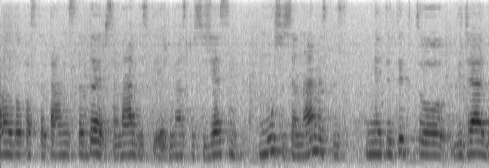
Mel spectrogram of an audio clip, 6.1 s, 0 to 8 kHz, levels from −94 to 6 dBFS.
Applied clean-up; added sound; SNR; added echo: none; Train; 19 dB; reverberation time 0.2 s.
